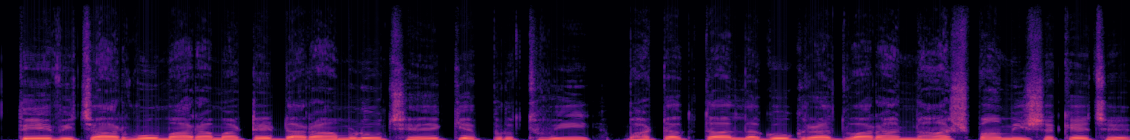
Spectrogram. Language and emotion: Gujarati, fearful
